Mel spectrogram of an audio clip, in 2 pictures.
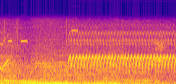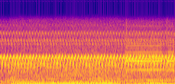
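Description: A police siren switches to a steady, blaring tone.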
